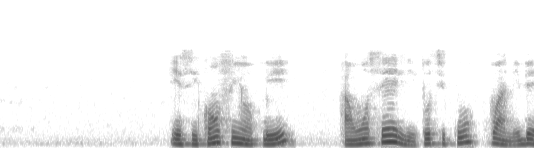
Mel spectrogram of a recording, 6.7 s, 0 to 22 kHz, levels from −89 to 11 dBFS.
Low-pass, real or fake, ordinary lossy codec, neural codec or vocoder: 5.4 kHz; real; AAC, 24 kbps; none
